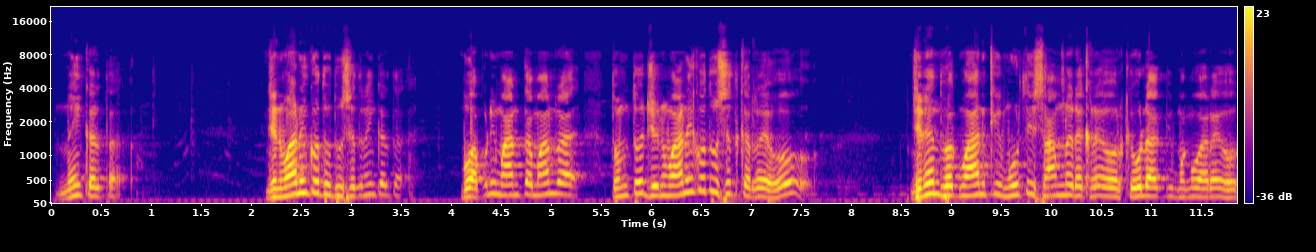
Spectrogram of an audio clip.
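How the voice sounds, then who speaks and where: A man's voice: high voice, fairly bright tone. A man, a monk giving a sermon, scolding and emphatic, acting out dialogue in his stories. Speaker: Jain monk answering questions. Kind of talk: sermon with storytelling.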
